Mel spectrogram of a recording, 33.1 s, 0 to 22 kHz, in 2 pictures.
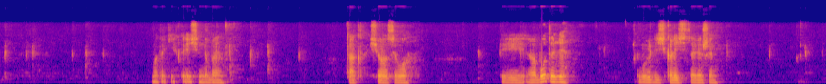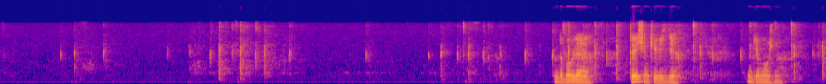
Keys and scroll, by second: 6.8 ctrl+r, 31.9 ctrl+z.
